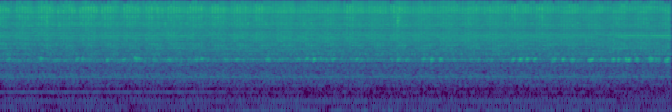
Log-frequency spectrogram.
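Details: Vacuum pump evacuating a system after a capillary tube change, low and high sides fully open: steady, even low drone without surging or knocking; running normally.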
